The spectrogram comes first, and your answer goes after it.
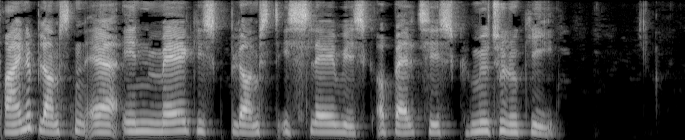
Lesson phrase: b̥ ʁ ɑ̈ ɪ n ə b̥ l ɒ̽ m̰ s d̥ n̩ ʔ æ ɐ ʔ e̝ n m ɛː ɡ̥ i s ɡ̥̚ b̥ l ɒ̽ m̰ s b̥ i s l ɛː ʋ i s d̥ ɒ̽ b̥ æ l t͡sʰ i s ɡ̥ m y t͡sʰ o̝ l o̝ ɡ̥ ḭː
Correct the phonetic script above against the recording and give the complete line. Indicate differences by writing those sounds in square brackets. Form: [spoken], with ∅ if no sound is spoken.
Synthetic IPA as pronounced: b̥ ʁ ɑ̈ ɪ n ə b̥ l ɒ̽ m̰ s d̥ n̩ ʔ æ ɐ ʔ e̝ n m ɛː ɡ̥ i s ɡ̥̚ b̥ l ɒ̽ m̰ s [d̥] i s l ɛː ʋ i s [ɡ̥] ɒ̽ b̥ æ l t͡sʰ i s ɡ̥ m y t͡sʰ o̝ l o̝ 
